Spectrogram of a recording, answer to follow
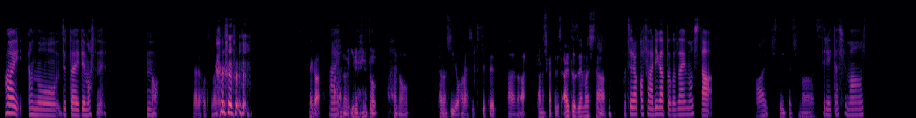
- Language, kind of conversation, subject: Japanese, podcast, おばあちゃんのレシピにはどんな思い出がありますか？
- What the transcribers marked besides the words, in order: laugh; laughing while speaking: "色々とあの"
